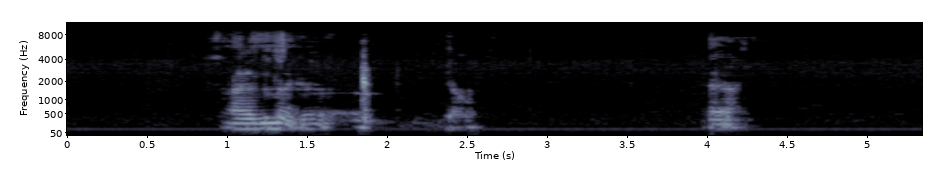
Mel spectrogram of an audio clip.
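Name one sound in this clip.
A man speaks briefly and quietly nearby.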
